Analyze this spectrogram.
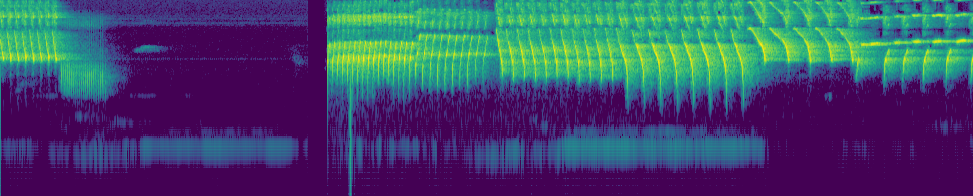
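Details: A vigorous canary sings a long rolling song, played to spur other canaries and teach young birds. A high trill breaks off into two seconds of silence, then resumes as rapid, shifting chattering tours and high sweeping notes.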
